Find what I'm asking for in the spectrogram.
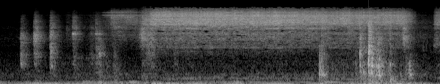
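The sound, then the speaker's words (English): A wire-running snake robot made of short plastic segments lets out a few quick mechanical clicks, then a steady high hiss as one segment extends, with light ticks near the end. “That is the sound of that robot. It's called the FlexBot. Picture a snake made of short plastic segments. And what you're hearing is the sound of one of those segments getting longer.”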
